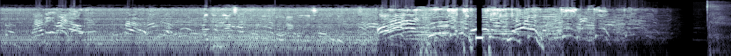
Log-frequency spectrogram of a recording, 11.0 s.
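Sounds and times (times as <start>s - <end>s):
speech: 0.6s - 7.7s
crowd booing Minneapolis Mayor Jacob Fry off stage: 5.4s - 10.0s.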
